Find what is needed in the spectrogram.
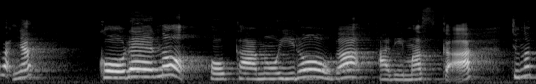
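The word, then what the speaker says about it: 色: Chúng ta có từ iro là màu sắc nhá. Màu sắc sẽ đọc là iro.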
